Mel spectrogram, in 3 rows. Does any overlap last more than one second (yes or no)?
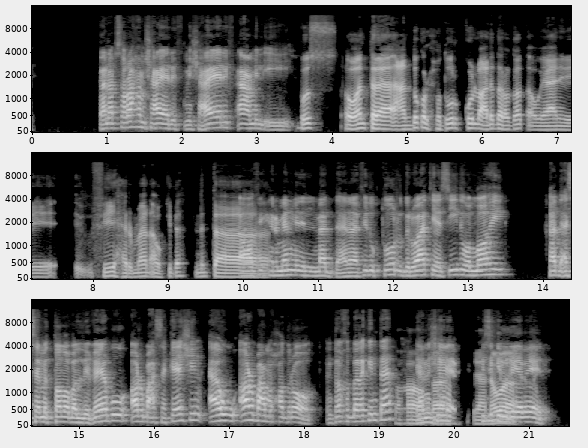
no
